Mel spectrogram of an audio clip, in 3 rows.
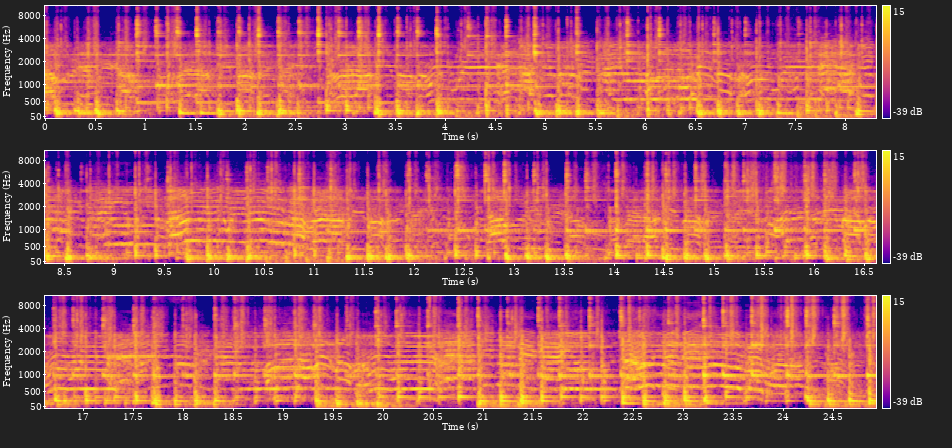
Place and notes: Stadium St, Ho, Ghana - The big annual Framers Festival 2004 - feat. Kekele Dance Group
the grand finale of the farmers festival with drinks and snacks for everyone and a performance of the wonderfull Kekele Dance Group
